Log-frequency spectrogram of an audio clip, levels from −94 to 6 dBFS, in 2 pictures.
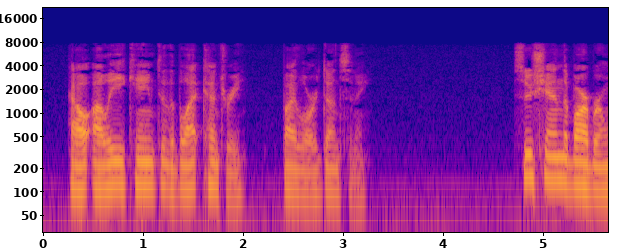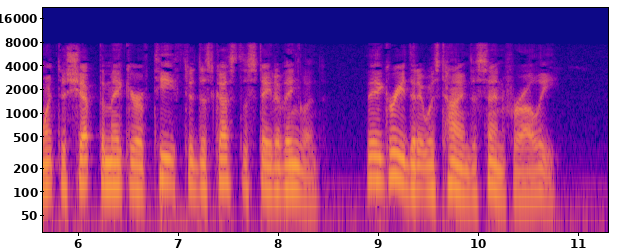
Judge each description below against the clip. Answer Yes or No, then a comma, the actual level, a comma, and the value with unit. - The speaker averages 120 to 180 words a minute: Yes, average, 175 wpm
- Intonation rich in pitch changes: No, average, 3.1 semitones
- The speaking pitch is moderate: No, low, 110 Hz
